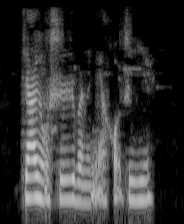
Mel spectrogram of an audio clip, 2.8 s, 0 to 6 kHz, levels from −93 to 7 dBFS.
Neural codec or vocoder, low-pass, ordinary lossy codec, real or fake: none; 5.4 kHz; AAC, 24 kbps; real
